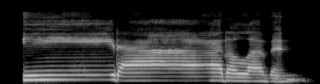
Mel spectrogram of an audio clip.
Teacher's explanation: here you have two flaps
